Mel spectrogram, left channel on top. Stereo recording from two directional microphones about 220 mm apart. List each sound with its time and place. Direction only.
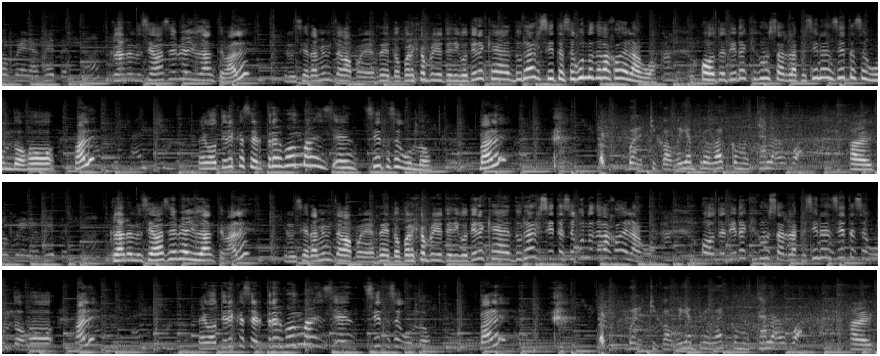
1.1 s speech: 5° right (ahead or behind)
2.2 s speech: 15° left (ahead or behind)
10.7 s speech: 25° left (ahead or behind)
13.5 s music: 40° left (ahead or behind)
15.0 s speech: 15° left (ahead or behind)
16.3 s speech: 5° right (ahead or behind)
17.2 s speech: 10° left (ahead or behind)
